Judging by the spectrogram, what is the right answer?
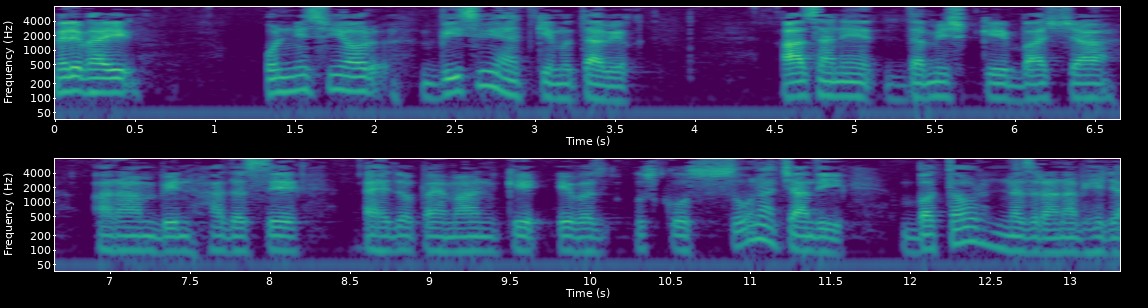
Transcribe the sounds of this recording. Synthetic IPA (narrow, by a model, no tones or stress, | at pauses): meːɾebʱaːi | ʊnːiːswĩɔːɾbiːswĩɛɦt̪kemʊt̪aːbɪq | aːsaned̪ɐmɪʃkkːebaːd̪ʃaːɦ | aːɾaːmbɪnhaːd̪əse | ɛɦd̪opɛːmaːnkeɪʋəzʊskosoːnat͡ʃãːnd̪i | bɐt̪ɔːɾnɐzɾaːnabʱeːd͡ʒa̰ː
